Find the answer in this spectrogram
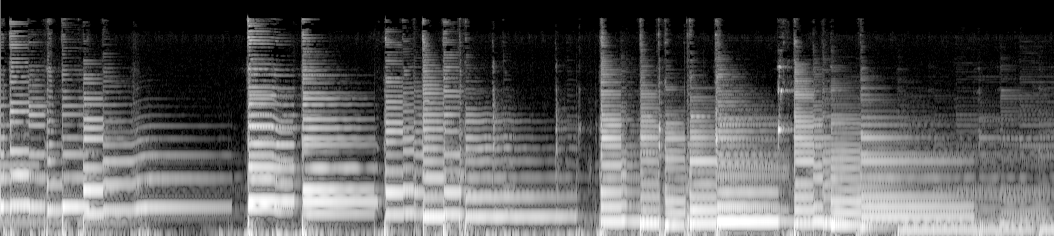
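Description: Acoustic guitar played through a Fishman PowerTap Infinity pickup system, with its balance set toward the body sensors: plucked single-note lines and chords that ring and decay, fresh chords struck about two and a half and six seconds in, and a low bass note added near the end.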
